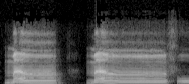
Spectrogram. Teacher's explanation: Jadi bacanya man manfus bukan manfus tapi manfus masukkan ke dalam huruf fa manfus. Jadi seakan-akan huruf nun ini disembunyikan ke dalam huruf fa. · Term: nun bertemu dengan fa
